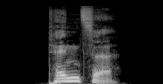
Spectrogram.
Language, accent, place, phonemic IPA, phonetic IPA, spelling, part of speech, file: German, Germany, Berlin, /ˈtɛnt͡sə/, [ˈtʰɛnt͡sə], Tänze, noun, De-Tänze.ogg
- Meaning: nominative/accusative/genitive plural of Tanz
